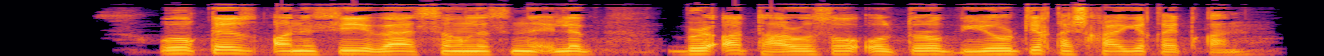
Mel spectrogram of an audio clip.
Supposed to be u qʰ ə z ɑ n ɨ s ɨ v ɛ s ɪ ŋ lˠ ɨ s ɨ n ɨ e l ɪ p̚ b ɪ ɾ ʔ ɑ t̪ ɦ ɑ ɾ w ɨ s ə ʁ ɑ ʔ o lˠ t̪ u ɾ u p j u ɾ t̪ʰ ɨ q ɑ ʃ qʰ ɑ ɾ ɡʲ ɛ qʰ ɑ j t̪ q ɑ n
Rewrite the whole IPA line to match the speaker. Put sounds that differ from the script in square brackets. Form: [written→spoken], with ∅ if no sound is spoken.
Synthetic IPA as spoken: u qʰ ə z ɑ n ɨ s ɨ v ɛ s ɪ ŋ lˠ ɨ s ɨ n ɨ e l ɪ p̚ b ɪ ɾ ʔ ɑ t̪ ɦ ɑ ɾ w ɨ s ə ʁ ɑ ʔ o lˠ t̪ u ɾ u p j u ɾ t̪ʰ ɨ q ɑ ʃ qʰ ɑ ɾ ɡʲ ɛ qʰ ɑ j t̪ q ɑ n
